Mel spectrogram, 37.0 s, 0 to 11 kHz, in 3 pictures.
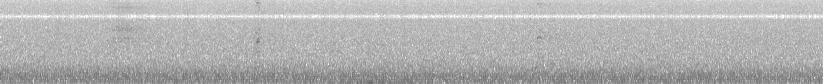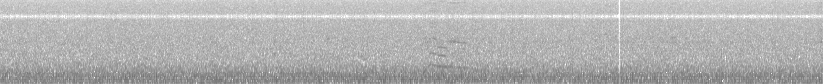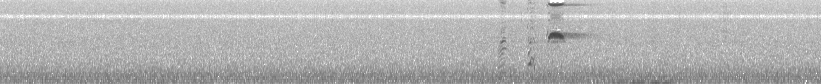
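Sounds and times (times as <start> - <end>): faint high-pitched call: 8.0 - 8.4, 18.7 - 19.4, 32.2 - 33.8
high dog whistle blast: 32.6 - 33.7
faint falling chirps: 32.6 - 33.8.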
